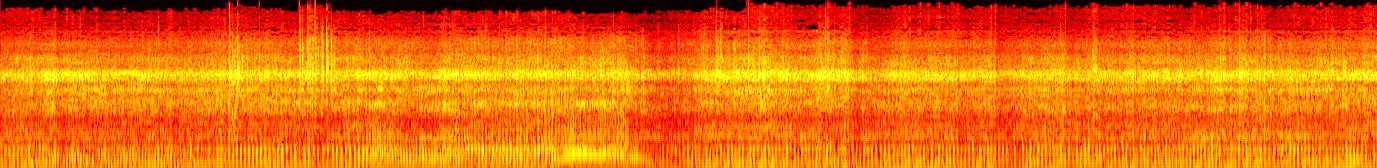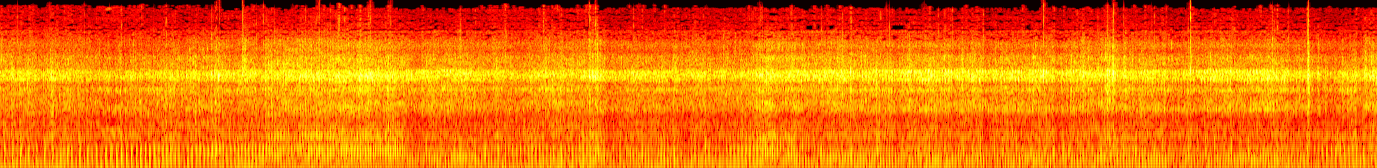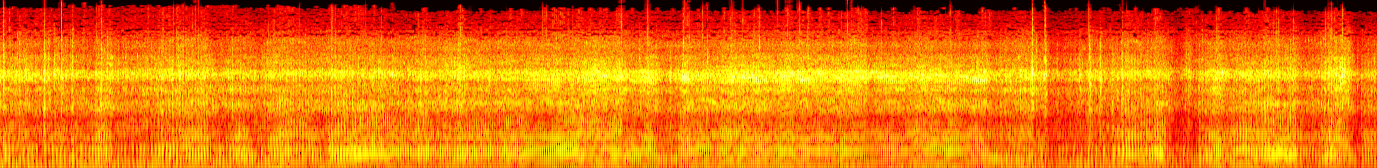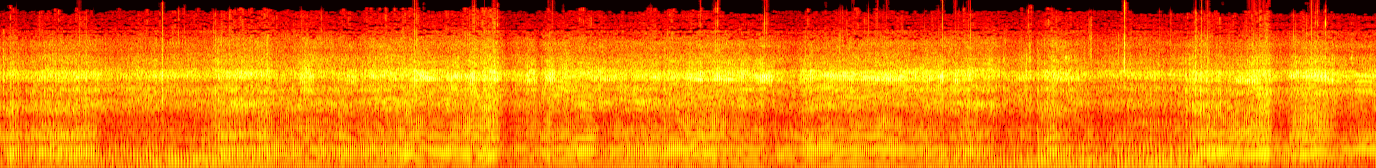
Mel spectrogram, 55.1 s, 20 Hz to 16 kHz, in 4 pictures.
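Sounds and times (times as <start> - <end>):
dirt bike engine revving: 0.0 - 55.0
bike knocks and rattles: 2.1 - 3.6.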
